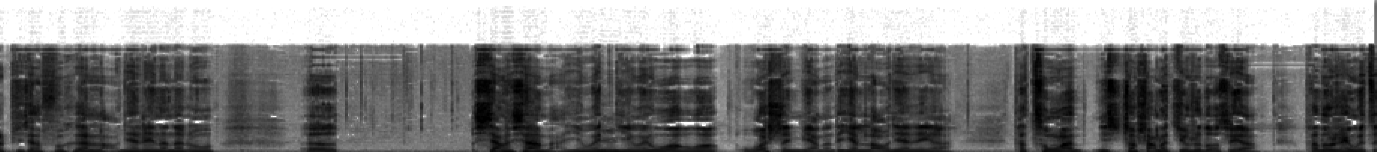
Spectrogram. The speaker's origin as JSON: {"language": "Chinese", "town": "Bozhou", "region": "Anhui", "country": "China", "said": "亳州，对对对"}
